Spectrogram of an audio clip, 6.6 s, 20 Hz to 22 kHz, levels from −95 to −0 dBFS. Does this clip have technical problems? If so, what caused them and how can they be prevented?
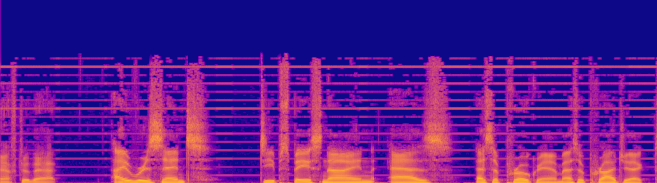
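Yes. Current drawn by the USB bus in 1 ms frames is leaking into the audio path through power or ground, so this speech carries a USB whine for its whole length. The fixed 1 kHz pitch and its harmonics persist, with the strongest component up at 14 kHz. The whine sits roughly 20 dB below the speech. To prevent it, power the interface from a clean supply or a powered, isolated hub, and keep audio grounds separate from the computer's USB ground.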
